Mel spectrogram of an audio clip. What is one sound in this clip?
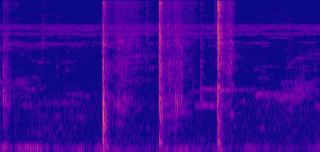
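A hoe chops into soil with a few sharp thuds.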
